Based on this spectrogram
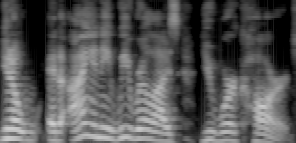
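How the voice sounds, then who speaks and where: A man with an Alabama accent speaks in an animated tone, his pitch rising and falling by ordinary amounts. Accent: Southern US (Alabama). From US South, Alabama. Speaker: cloud computing instructor. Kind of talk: live-streamed webinar chat. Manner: fast.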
